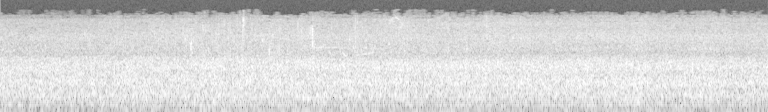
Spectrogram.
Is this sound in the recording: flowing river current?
yes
